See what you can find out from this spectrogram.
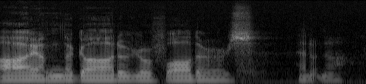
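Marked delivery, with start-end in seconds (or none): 0.0-2.5 very low, hushed, drawn-out voice. Recalling the burning bush scene in The Ten Commandments, doing the Ten Commandments God voice. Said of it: "not enough reverb to get my voice to do what it did in that movie".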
